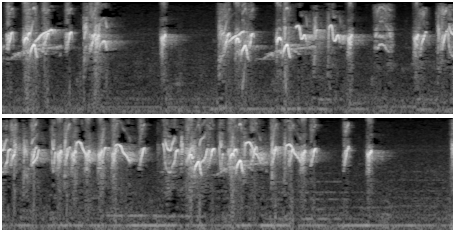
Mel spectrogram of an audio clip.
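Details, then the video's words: Brown-throated sunbird calls from an Indonesian lure recording for wild birds: clusters of shrill high chirps and twittering phrases with gaps between bursts, over a quiet low drone. "Suara Pikat Burung Kolibri Kelapa Manggar"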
